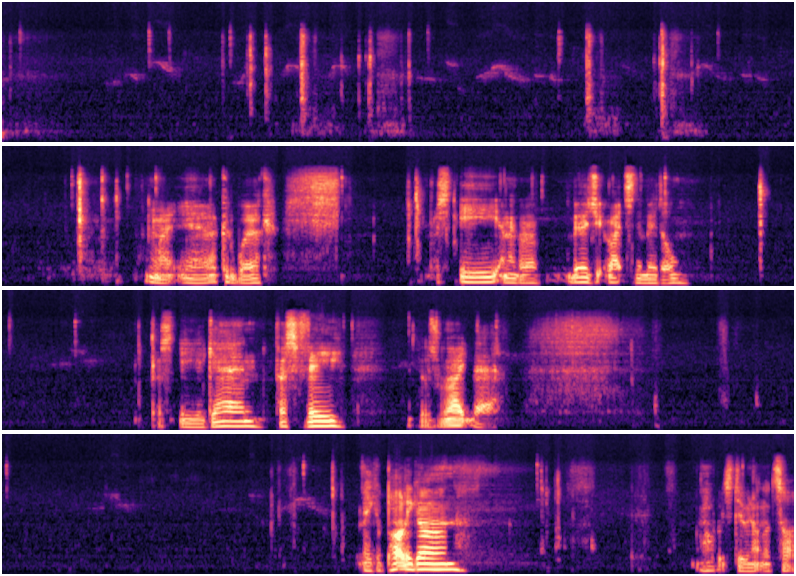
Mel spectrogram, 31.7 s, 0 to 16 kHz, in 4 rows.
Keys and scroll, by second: 2.4 ctrl+z, 3.5 h, 6.4 t, 8.9 space, 11.7-12.9 typing, 17.1 e, 27.0 p, 29.1 p.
